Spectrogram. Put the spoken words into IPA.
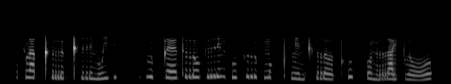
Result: k l a˦˥ t̚ kʰ r ɯː˨˩ t̚ kʰ r i˨˩ n w i˥˩ ʔ | p l u˥˩ k̚ t ɛː˦˥ t r oː˥˩ k r i˥˩ n ʔ uː˦˥ k r u˥˩ k̚ m o˥˩ k̚ pʰ l i˩˦ n kʰ r ɤː˨˩ kʰ u˥˩ k̚ ʔ o˨˩ n r a˧ j k l oː˩˦

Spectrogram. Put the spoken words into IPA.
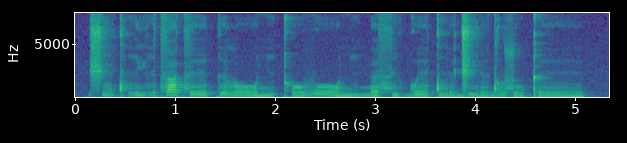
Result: ʃ ĩ˨ tʰ i˨ j i˦ t͡s a˦ t͡s eː˨ k ɪ˦˨ l oː˨ ɲ i˨ kʰ o˨ v oː˦˨ ɲ i˨ ŋ ɛ˦ s i˨ ɡʷ eː˦ t i˨ ɾ ɪ˨ d͡ʒ i˦˨ ɾ ɪ˨ d u˨ z u˨˦ kʼ eː˦˨

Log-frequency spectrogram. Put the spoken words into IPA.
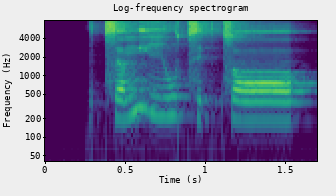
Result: t͡s ɐ˨˥ ŋ j iː˨˧ w t͡s ɪ˨˥ k̚ t͡s ɔː˧

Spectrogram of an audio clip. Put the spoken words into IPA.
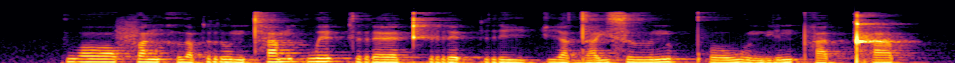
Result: k w ɔː˧ f a˧ ŋ h ɯ˩˦ a̯ p r u˨˩ n tʰ a˥˩ m k w e˥˩ ʔ k r ɛː˧ kʰ r e˨˩ ʔ p r iː˨˩ k i˨˩ a̯ d a˦˥ j s ɯː˦˥ n u˥˩ k̚ pʰ oː˦˥ w u˩˦ n j i˥˩ n pʰ a˦˥ t̚ kʰ a˥˩ p̚

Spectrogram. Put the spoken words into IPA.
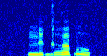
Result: n y ɡʱ œ ɓ u

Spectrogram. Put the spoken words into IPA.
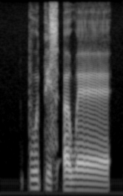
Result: p u pʲ ɐ z ʔ ɐ w ɛː

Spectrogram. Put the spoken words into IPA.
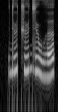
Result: d ʉ˨˦ t͡ʃ ʉ˨˦ d͡z ʉ˧˩ w ɦ ə˨˦

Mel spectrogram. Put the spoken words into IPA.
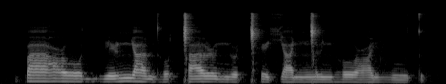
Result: p aː ʕ oː d bʱ i ɭ ɲ aː ɳ dʱ o ǀ a ɭ ɵ ɲ ɵ ǀʰ e ç aː ɲ ŋ͡ǀ ɨ ɲ ɦ oː ʕ i v u t

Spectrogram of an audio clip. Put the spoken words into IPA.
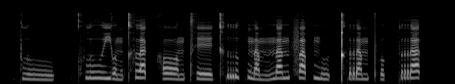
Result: k l uː˨˩ | kʰ l uː˧ j o˩˦ n kʰ l a˥˩ k̚ h ɔː˨˩ n tʰ eː˨˩ kʰ r u˥˩ k̚ n a˨˩ m n a˦˥ n f a˦˥ p̚ m uː˨˩ t̚ kʰ r a˧ m pʰ o˨˩ k̚ p r a˥˩ t̚

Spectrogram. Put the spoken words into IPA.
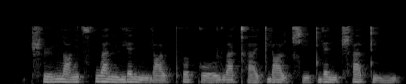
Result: ʈ͡ʂʰ ɻ̩˧˥ n̪ ɑ˧˥ ŋ t͡sʰ w a˥˧ n l j ɛ˥˩ n n̪ j ɑ˧˥ ʊ̯ pʰ ɤ˥˩ k o˧˥ ʊ̯ ɻ w ä˥˩ kʰ a˧˥ ɪ̯ t̪ j ɑ˥˩ ʊ̯ t͡ɕʰ i˨˩ t̪ j ɛ˥˧ n ʈ͡ʂʰ ä˥˩ t̪ i˨˩˦

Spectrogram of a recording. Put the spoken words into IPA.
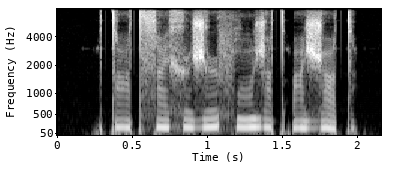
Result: tˤ æ tˤ s ɛ x ə˞ ʒ ə˞ f ɔ̃ ʒ ɛ tˤ ʔ æ ʒ ʏ tˤ

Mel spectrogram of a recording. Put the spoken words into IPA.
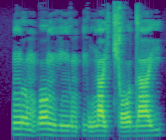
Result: ŋ ɤː˧˩ m b ɔː˧ ŋ iː˩ ɲ o˩ m ʔ i˧˩ w ŋ a˧ j t͡ɕ ɔː˩˧ d a˧˥ j

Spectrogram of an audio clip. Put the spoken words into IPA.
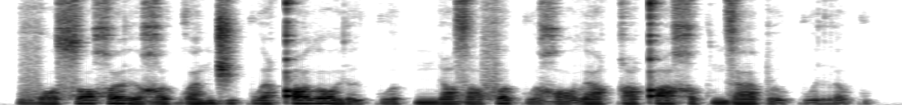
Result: v ɔ˨ s ɔ˦ χ œ˦ ɾ ɘ˨ ʁ ə˨˦ ɡʷ a˨˦ n d͡ʒ i˦ kʷ ɐ˦ i̯ qʼ ɔ˦ l ɔ˦˨ y̯ ɾ ɘ˨ i̯ kʷ ə˦ | m i˨ zˤ ɘ˨ f ɐ˦ kʷ ɘ˨ ʁ ɔ˨ l a˦˨ q ə˦˨ qʼ a˦ χ ə˨ kʷ n z a˦ p ə˨ u̯ kʷ ɘ˨ r ɐ˨ kʷ

